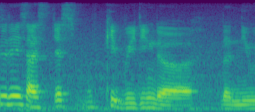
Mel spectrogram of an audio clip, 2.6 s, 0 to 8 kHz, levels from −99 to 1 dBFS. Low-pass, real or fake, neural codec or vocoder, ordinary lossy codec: 7.2 kHz; real; none; none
